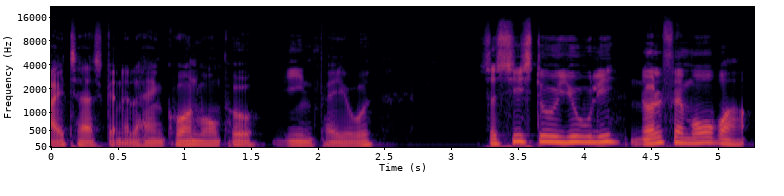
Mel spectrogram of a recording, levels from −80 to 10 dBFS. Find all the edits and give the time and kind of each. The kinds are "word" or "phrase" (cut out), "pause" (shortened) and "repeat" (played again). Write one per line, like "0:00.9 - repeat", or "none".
0:01.2 - word
0:01.6 - pause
